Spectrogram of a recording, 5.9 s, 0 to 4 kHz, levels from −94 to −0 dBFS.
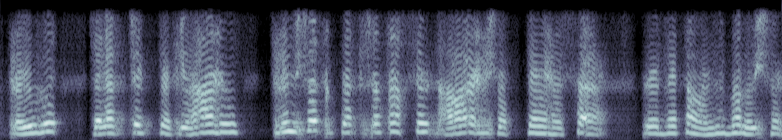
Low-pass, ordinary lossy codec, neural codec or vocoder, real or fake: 3.6 kHz; none; codec, 16 kHz, 0.5 kbps, FreqCodec, smaller model; fake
